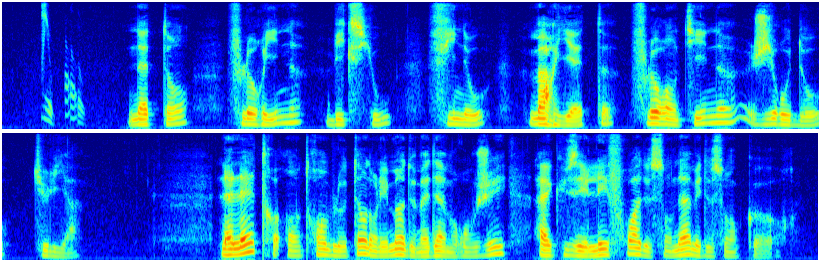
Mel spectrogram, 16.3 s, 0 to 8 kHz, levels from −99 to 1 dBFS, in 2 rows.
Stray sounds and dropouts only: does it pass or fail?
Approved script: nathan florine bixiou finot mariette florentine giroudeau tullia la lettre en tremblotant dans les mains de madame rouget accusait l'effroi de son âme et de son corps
fail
